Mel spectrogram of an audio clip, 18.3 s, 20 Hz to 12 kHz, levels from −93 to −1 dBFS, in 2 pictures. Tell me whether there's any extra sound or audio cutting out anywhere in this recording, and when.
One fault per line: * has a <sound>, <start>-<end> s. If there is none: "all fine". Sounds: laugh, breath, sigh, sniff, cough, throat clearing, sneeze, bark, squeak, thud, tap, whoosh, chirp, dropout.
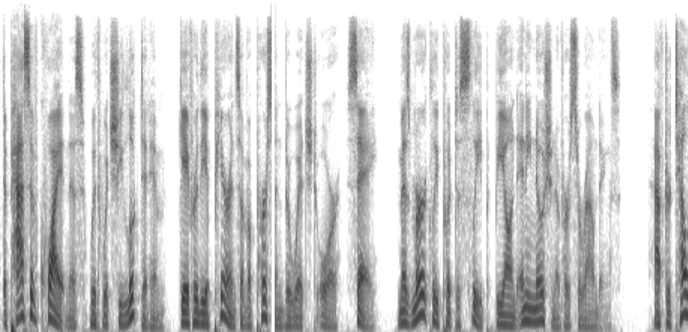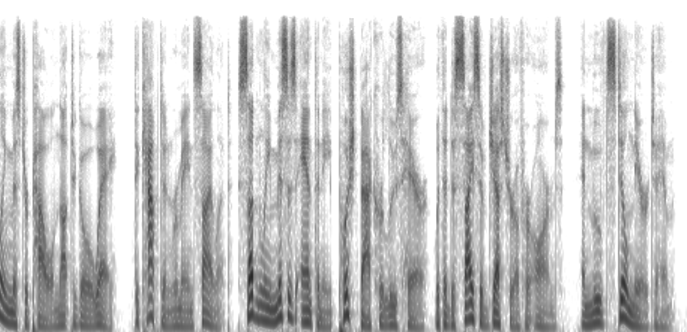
* has a dropout, 3.6-3.7 s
